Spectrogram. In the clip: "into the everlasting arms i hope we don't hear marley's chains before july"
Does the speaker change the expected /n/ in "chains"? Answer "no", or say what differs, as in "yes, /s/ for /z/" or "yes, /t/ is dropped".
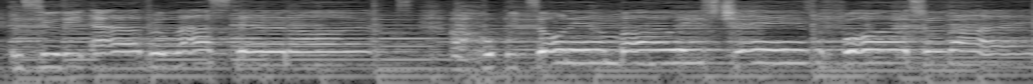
no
